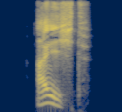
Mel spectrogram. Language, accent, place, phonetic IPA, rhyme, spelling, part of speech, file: German, Germany, Berlin, [aɪ̯çt], -aɪ̯çt, eicht, verb, De-eicht.ogg
- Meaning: inflection of eichen: 1. second-person plural present 2. third-person singular present 3. plural imperative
